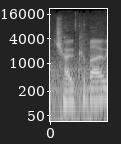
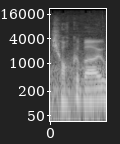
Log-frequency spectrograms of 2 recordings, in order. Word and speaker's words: chocobo: Final Fantasy X came out and I realised that it's pronounced a chocobo instead of a chocobo, which blew my mind.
